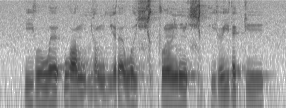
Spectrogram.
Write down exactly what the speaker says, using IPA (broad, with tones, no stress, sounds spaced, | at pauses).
j u˧ w ɘː˧ ʔ w ɔ˨ n ʎ ɔ˨ n ʎ ɘ˨ ɾ ə˦ w ʊ˨ ç ɔ˧ k l õ˦ ʎ ə̃˧ ç ə˨ k j ʉ˦ j ɾ e˦ k i˦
